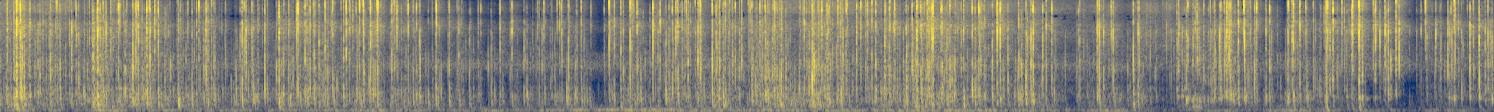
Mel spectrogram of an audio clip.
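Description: Long nails scratch and squeeze a full purple instant noodle multipack in its plastic overwrap, making it crinkle. Dense, bright crackling and rustling runs steadily through the whole clip, easing slightly around the middle and again near the end.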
